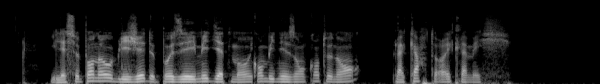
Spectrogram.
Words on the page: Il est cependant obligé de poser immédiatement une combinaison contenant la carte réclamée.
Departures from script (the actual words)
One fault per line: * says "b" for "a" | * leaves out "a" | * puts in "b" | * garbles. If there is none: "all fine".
* leaves out "une"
